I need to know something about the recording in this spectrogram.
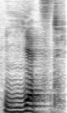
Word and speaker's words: jetzt: Now there's a jet passing by, and that's just a mnemonic, of course, for now. Jetzt, jetzt, you pronounce it jetzt.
